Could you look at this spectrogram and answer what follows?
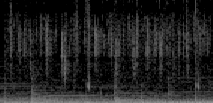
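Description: Water running steadily from the taps of an RV during de-winterizing, a faint continuous splashing flow with a few soft clunks, heard alone without talk.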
